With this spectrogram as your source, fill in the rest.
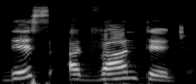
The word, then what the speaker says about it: disadvantage: first syllable telescope okay how about the word disadvantage disadvantage this is a four syllable word okay this advantage yes very good so this and then we have this disadvantage okay so it would be the first and the third syllable very good how about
